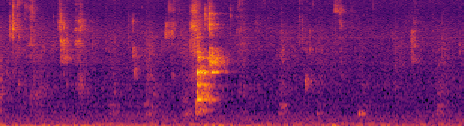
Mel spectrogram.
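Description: Close-miked wet chewing and mouth smacks from eating mango, made up of scattered short clicks, with one louder wet mouth sound about two and a half seconds in.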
